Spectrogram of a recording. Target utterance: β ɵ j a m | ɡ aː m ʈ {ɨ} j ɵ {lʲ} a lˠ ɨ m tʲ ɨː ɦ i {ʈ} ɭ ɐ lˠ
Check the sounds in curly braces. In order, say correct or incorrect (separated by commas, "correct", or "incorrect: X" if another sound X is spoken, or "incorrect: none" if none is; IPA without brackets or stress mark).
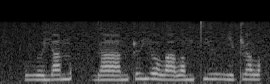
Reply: correct, incorrect: lˠ, correct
